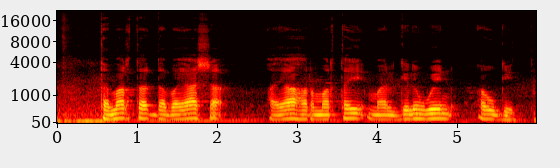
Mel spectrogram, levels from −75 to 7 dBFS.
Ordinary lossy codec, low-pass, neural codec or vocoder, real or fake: none; none; none; real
